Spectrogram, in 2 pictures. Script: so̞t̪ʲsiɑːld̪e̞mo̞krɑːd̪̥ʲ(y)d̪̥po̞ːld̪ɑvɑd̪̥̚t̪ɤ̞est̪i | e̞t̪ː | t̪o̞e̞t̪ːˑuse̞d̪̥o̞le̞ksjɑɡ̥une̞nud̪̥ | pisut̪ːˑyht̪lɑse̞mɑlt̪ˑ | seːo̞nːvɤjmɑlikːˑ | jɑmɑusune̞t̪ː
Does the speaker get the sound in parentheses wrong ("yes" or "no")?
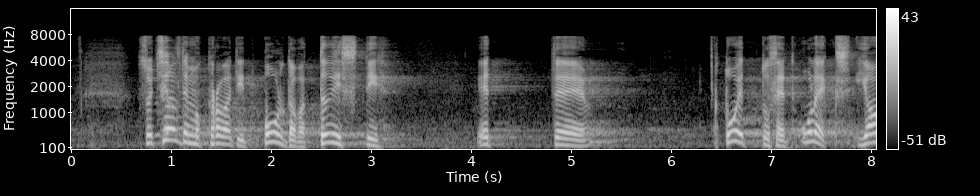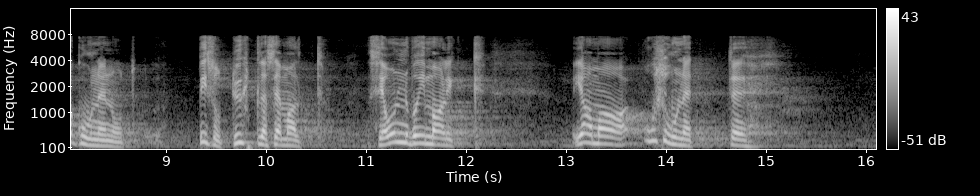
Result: yes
